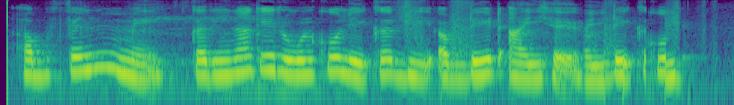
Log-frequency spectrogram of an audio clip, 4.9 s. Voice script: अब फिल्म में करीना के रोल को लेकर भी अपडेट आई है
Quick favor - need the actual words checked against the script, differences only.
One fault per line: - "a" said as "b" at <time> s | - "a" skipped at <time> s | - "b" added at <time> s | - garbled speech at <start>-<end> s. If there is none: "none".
- garbled speech at 3.9-4.5 s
